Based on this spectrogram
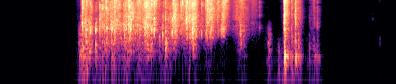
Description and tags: Throwing Paper Away Done
Scrunching up (crushing) a sheet of paper and throwing it into the bin.
Pretty much perfect for an animation
away, crushing, paper, screwing, scrunch, scrunching, sheet, throwing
